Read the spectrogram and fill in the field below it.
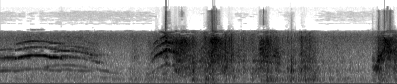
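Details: Cat giving a drawn-out, tonal meow with rich harmonics that wavers and then falls away, followed by rougher, noisy bursts of sound.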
